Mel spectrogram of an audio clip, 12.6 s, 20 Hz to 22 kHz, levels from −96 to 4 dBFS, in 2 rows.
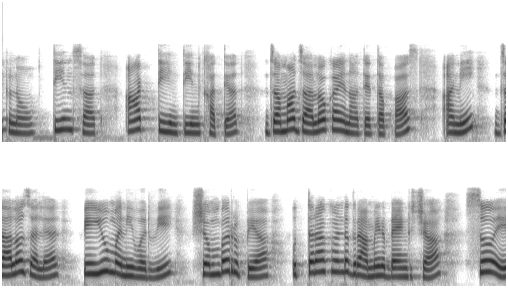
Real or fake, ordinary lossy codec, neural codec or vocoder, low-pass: fake; none; autoencoder, 48 kHz, 32 numbers a frame, DAC-VAE, trained on Japanese speech; 7.2 kHz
